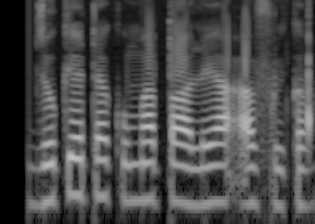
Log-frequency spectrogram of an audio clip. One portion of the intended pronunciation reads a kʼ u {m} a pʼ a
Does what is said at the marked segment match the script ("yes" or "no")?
yes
